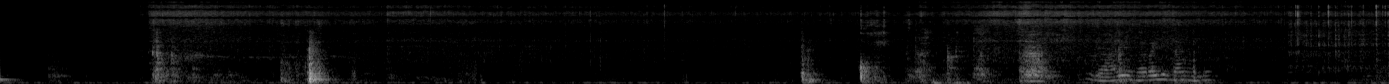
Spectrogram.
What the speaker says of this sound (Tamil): இந்த நெய் வறுத்ததுக்கே இந்த மரவள்ளி சீவலையும் போட்டு வதக்க போகிறோம்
